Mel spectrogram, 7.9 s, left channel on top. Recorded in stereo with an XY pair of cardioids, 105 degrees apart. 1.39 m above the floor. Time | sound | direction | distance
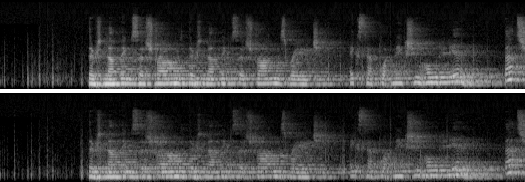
1.3 | a woman speaking | 30° left | 0.9 m
2.8 | a woman speaking | 40° left | 1.4 m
